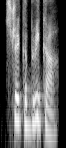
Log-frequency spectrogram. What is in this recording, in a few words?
"strikebreaker", Indian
